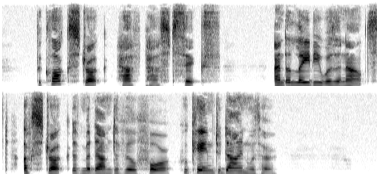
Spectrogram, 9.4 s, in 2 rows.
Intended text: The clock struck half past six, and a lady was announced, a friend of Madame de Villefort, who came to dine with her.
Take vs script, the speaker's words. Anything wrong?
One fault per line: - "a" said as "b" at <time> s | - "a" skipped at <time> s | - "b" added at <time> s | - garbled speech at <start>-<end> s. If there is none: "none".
- "friend" said as "struck" at 5.1 s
